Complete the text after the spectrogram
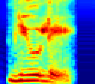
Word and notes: newly: Indian

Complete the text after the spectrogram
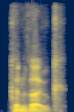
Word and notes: convoke: British English

